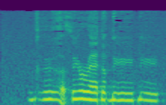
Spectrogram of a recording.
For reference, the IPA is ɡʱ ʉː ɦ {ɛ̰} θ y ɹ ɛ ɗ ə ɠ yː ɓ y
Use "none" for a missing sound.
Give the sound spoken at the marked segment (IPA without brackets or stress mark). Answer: ə̰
